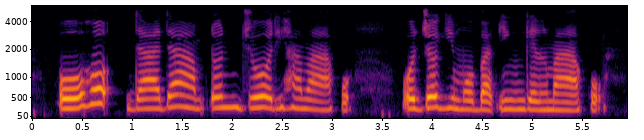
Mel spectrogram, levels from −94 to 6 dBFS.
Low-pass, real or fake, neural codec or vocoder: 5.4 kHz; real; none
